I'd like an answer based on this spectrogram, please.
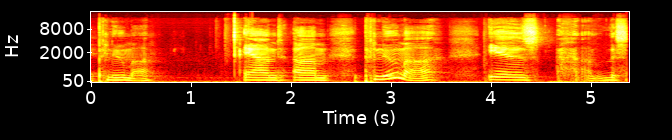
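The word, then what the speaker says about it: πνεῦμα: panuma in in english when we have a p before an n the p is silent but in greek you would say pnuma and um pnuma is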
